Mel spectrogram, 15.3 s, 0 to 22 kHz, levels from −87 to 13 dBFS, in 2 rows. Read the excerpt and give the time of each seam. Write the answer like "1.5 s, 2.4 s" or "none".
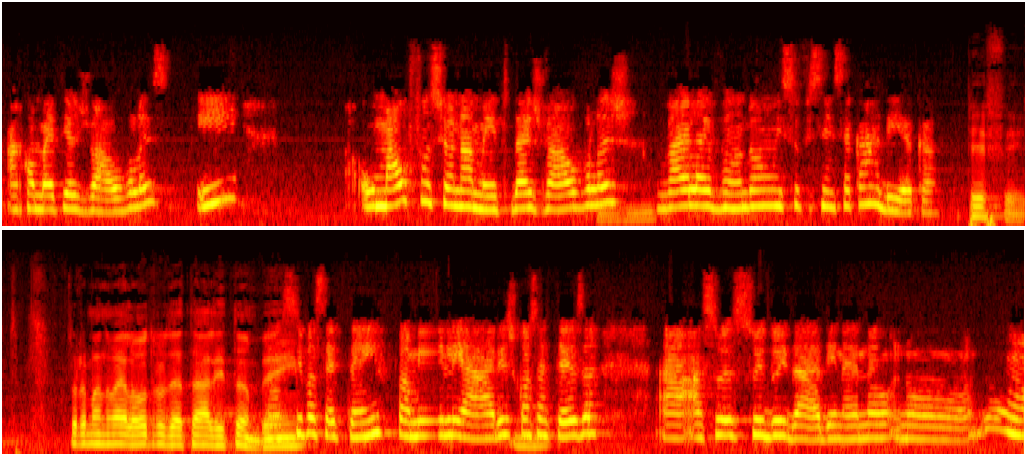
none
